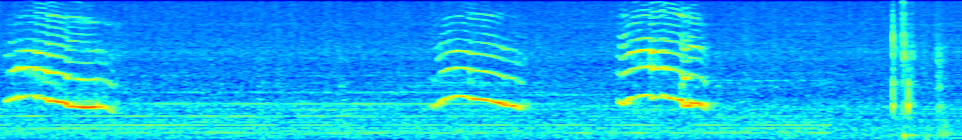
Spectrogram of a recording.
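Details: Alice, a deaf pregnant domestic cat showing pre-labour signs, excited and meowing constantly indoors: three loud drawn-out meows, each rising then falling, over a steady low hum, followed by a few sharp clicks near the end.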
